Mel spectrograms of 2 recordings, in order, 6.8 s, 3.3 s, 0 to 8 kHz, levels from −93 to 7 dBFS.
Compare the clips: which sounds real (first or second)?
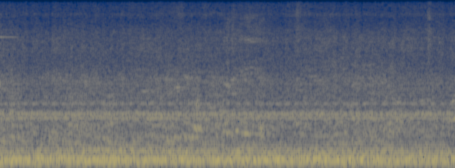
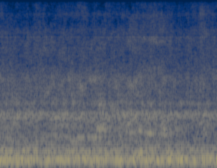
first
